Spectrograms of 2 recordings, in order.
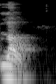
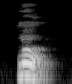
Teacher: love is pronounced with a short U sound, love, while move has a long U sound, move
